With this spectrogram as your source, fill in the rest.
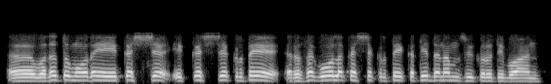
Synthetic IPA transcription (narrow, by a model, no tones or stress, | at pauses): ʋɐd̪ɐt̪umoːd̪ɐjɐeːkɐʃjɐʔekːɐʂjɐkɾɪt̪eːɾɐsɐɡoːlɐkɐʃjɐkɾɪt̪eːkɐt̪id̪ɐnɐmsʋiːkɐɾut̪ibaːn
